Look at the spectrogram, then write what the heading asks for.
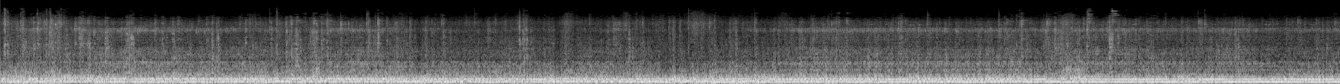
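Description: Land Rover Discovery's V8 engine running at a steady, moderate pace while the vehicle is driven over a rough dirt track, with frequent small knocks and rattles from the bumps.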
